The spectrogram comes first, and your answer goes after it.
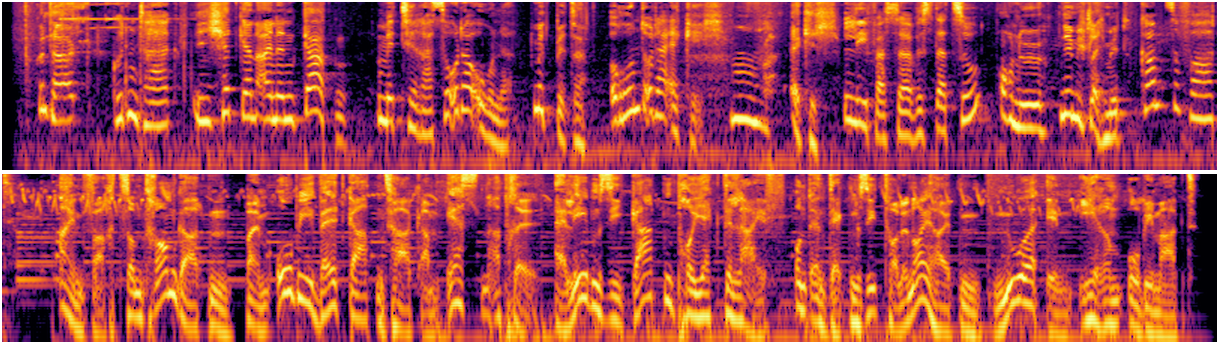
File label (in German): Fremdtake Freundlich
